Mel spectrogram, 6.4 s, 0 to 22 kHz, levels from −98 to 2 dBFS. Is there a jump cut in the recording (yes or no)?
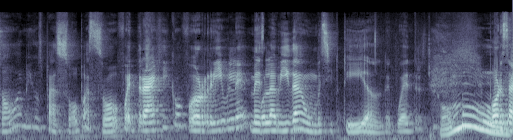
yes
